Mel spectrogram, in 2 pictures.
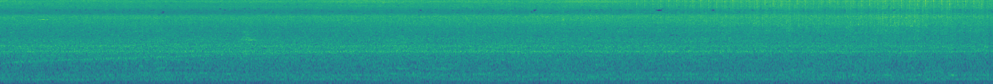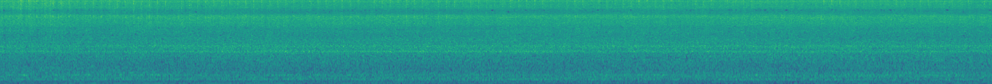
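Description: High-speed needle looms running, weaving narrow tape, with a steady mechanical noise and hum. A deeper hum joins about halfway through.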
